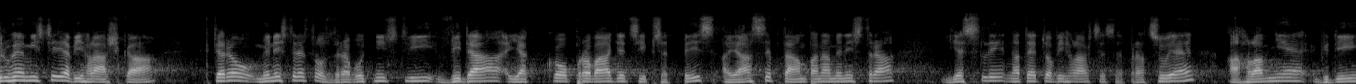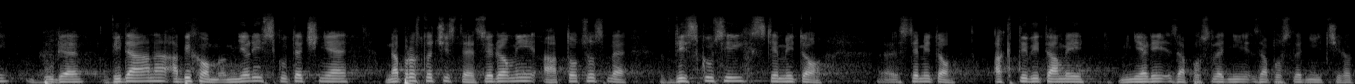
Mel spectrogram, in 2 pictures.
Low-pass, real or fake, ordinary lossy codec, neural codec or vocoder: 10.8 kHz; real; Opus, 16 kbps; none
